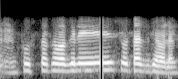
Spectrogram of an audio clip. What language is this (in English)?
Marathi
